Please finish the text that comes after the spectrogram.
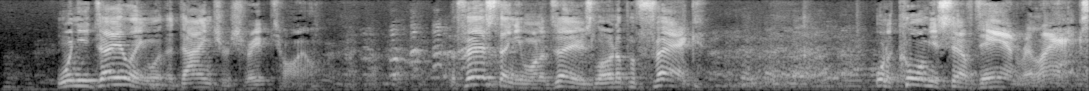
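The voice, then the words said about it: Put-on Australian accent. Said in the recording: “I'm doing an Australian accent ... It's my idea of an Australian accent”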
